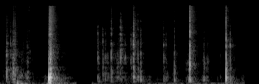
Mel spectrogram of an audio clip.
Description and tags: Plastic toolbox C
box, close, closing, open, opening, toolbox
